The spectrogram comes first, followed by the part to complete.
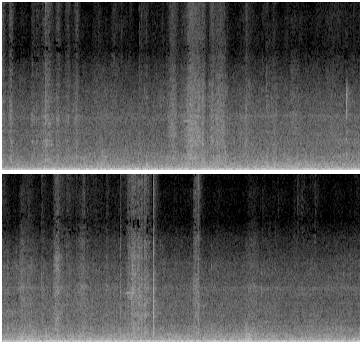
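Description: A steady low machine hum, with soft eating sounds over it: chewing and a few light clicks of a plastic fork against a plastic food container.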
